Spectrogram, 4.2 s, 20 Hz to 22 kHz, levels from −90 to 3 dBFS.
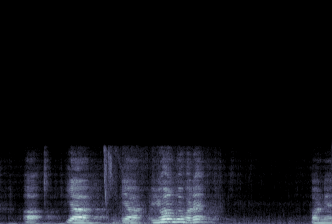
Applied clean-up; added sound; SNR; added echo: neural separator model SepFormer DNS4.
